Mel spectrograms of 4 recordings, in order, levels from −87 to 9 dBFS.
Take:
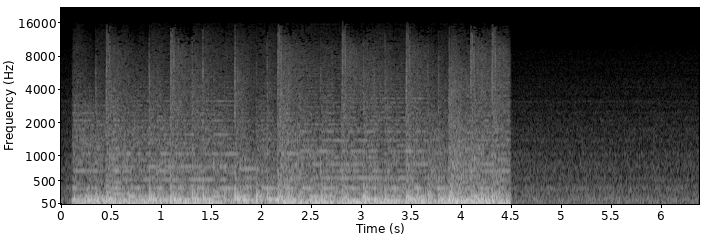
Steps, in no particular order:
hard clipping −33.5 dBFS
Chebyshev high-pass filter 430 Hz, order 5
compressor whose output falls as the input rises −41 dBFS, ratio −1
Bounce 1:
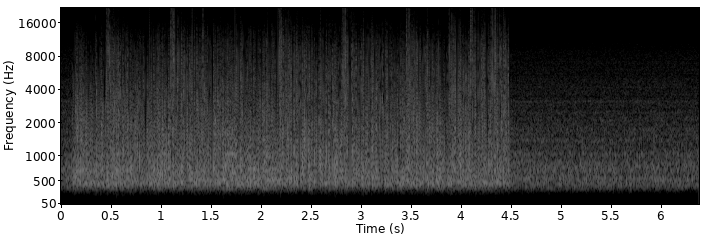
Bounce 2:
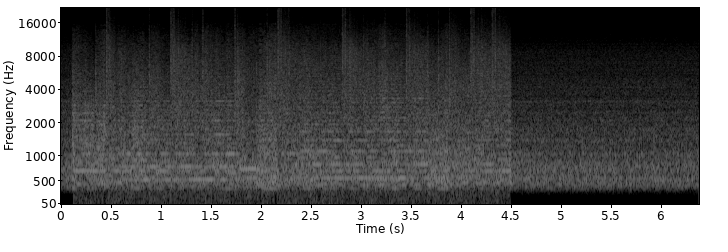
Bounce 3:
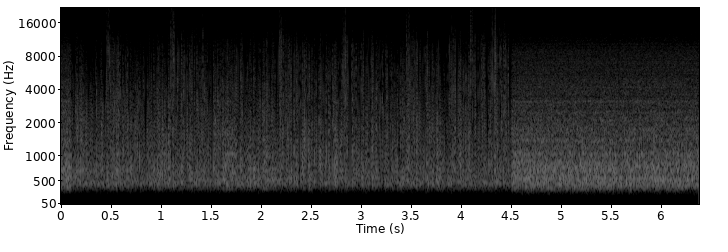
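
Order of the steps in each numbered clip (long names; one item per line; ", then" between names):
hard clipping, then Chebyshev high-pass filter, then compressor whose output falls as the input rises
Chebyshev high-pass filter, then hard clipping, then compressor whose output falls as the input rises
hard clipping, then compressor whose output falls as the input rises, then Chebyshev high-pass filter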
